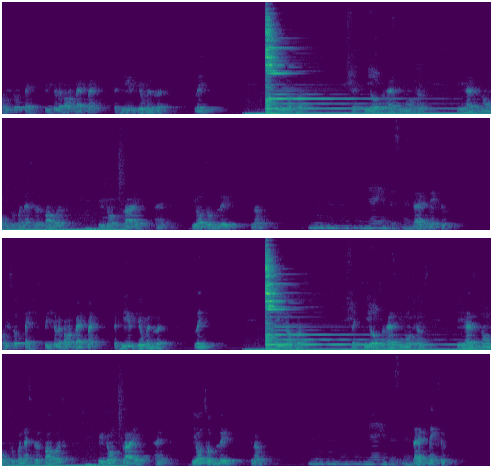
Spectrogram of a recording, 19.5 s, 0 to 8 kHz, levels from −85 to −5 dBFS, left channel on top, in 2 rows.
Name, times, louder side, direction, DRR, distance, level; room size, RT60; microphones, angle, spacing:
voice 1, 0.0-3.3 3.8-4.3 5.4-6.2 7.0-8.6 9.1-11.2 11.7-13.2 13.6-14.5 14.8-15.1 17.7-18.7, right 5 dB, 60° right, 0.3 m, -46 dB
Dishes pots and pans, 4.8-12.2, right 1 dB, 10° right, 0.7 m, -39 dB
voice 2, 6.8-7.6 15.9-18.1, left 1 dB, 15° left, 1.6 m, -54 dB
4.9 x 2.6 x 3.3 m
head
